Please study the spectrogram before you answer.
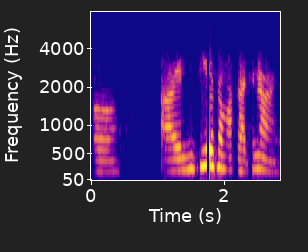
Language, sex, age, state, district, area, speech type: Maithili, female, 18-30, Bihar, Madhepura, rural, conversation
